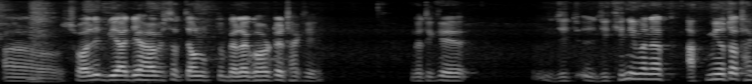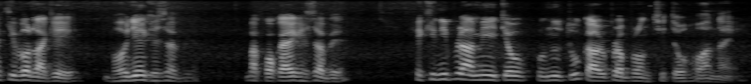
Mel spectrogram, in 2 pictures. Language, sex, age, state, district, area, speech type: Assamese, male, 60+, Assam, Kamrup Metropolitan, urban, spontaneous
